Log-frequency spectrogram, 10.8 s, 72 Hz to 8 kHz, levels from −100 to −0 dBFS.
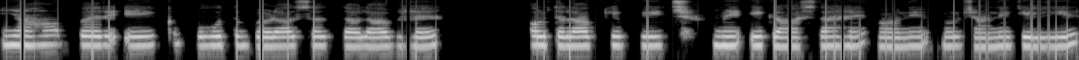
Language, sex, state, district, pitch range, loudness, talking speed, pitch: Hindi, female, Uttar Pradesh, Etah, 220-230 Hz, -26 LUFS, 115 wpm, 225 Hz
